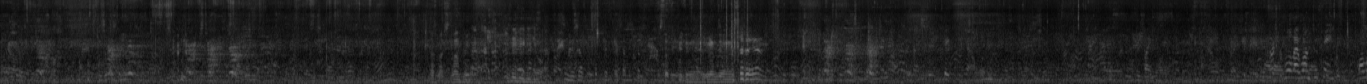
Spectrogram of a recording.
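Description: Men and women chat quietly at a distance outdoors.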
